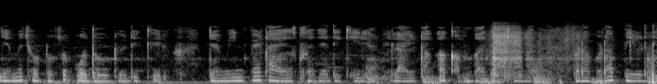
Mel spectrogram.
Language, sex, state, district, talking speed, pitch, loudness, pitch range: Rajasthani, female, Rajasthan, Churu, 180 wpm, 155 Hz, -25 LUFS, 150-165 Hz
